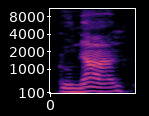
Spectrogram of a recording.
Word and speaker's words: Guénon: A man named Rene Guénon, and his name is spelled Guenon.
